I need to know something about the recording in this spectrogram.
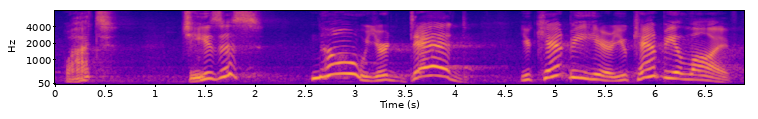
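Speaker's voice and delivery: sudden high yelp of disbelief on No; stunned, rising pitch, refusing to believe it; shocked disbelief. Retold or imitated. Paul reacting to Jesus alive, shocked disbelief.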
